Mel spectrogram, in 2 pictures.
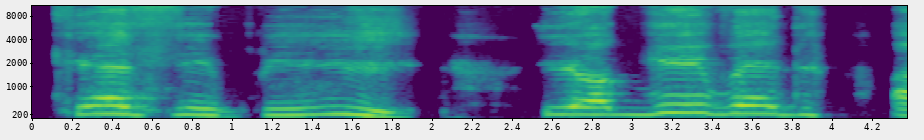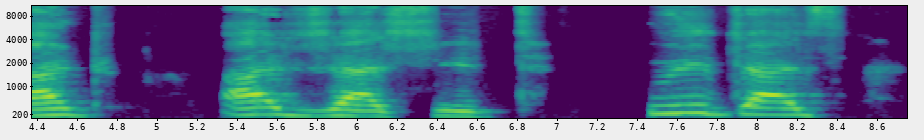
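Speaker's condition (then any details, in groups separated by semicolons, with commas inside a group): Cerebral palsy; fine motor skill challenges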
